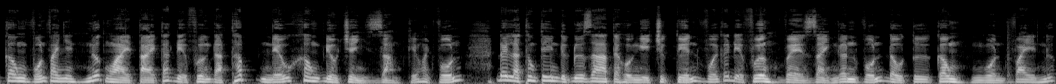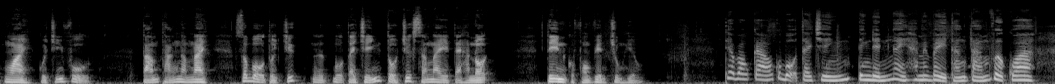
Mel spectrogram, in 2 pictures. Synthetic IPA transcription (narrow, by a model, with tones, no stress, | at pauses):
kə˧wŋ͡mvo˨˦nva˧jnɨ˦˥ək̚ŋwaː˨˩jt̪a̰ː˧˨jkaː˦˥k̚ɗḭ˧˨əfɨ˧əŋɗaː˨˩t̚t̪ʰə˦˥p̚ne˨˦wxə˧wŋ͡mɗi˨˩əwt͡ɕï˨˩ŋ̟zaː˧˩mke˨˦ɦwa˨˩jk̚vo˨˦nɗə˧jlaː˨˩t̪ʰə˧wŋ͡mt̪i˧nɗɨ˨˩ək̚ɗɨ˧əzaː˧t̪a̰ː˧˨jɦo̰˧˨jŋḭ˧˨t͡ɕɨ˨˩k̚t̪wi˨˦ənvəː˨˦jk̬aː˦˥k̚ɗḭ˧˨əfɨ˧əŋve˨˩zaː˧˩jŋə˧nvo˨˦nɗə˨˩wt̪ɨ˧kə˧wŋ͡mŋu˨˩ənva˧jnɨ˦˥ək̚ŋwaː˨˩jku˧˩ət͡ɕï˨˦ŋ̟fu˧˩ | t̪aː˨˦mt̪ʰaː˨˦ŋna˧mna˧jzɔ˨˧ɓo̰˧˨˧ɓo̰˧˨t̪aː˨˩jt͡ɕï˨˦ŋ̟t̪o˧˩t͡ɕɨ˦˥k̚saː˨˦ŋna˧jt̪a̰ː˧˨jɦaː˨˩no̰˧˨j | t̪i˧nku˧˩əfɔ˨˦wŋ͡mvi˧ənt͡ɕʊ˧ŋ͡mhi˨˦əw | t̪ʰɛ˧wɓaː˨˦wkaː˨˦wku˧˩əɓo̰˧˨t̪aː˨˩jt͡ɕï˨˦ŋ̟t̪ï˧ŋɗe˨˦nŋa˨˩jɦaː˧jmɨ˧əjɓə˧˩jt̪ʰaː˨˦ŋt̪aː˨˦mvɨ˨˩əkwaː˧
